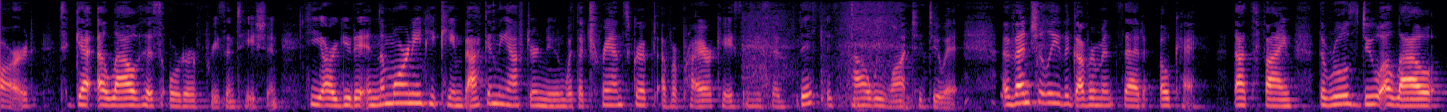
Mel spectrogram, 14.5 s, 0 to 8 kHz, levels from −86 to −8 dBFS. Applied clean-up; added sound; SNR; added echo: none; none; none; none.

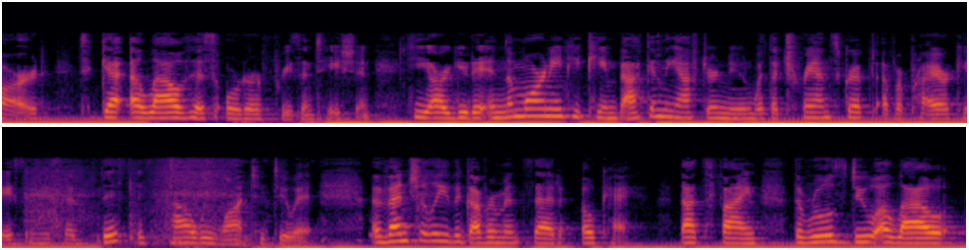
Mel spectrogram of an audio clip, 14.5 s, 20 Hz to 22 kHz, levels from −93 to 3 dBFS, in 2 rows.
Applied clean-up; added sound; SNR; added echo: none; Growling; 4 dB; none.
